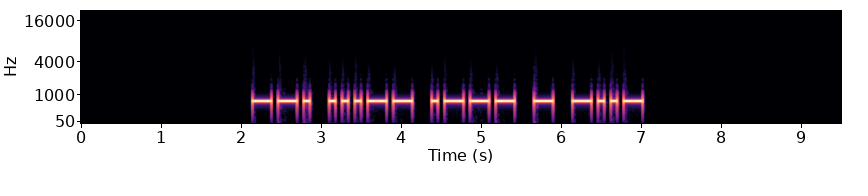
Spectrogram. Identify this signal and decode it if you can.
Morse code, heard as a keyed tone, about 15 wpm, 700 Hz. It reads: G3JTX
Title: DXCC-100 Call Signs - 5 Characters - Repeated 3x - 15wpm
